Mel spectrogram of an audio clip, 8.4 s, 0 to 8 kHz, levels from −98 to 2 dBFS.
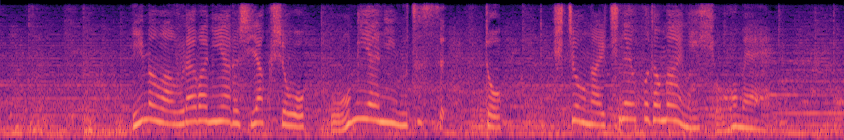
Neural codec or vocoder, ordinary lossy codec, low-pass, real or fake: codec, 16 kHz, 2 kbps, FunCodec, trained on Chinese and English, 25 frames a second; none; 7.2 kHz; fake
